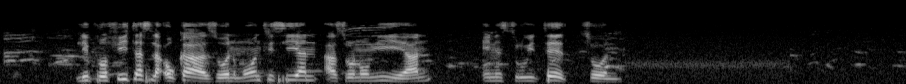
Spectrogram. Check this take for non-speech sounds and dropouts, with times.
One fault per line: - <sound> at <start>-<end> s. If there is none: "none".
none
